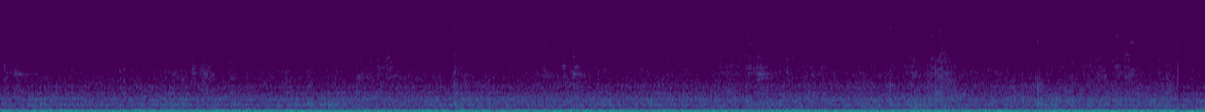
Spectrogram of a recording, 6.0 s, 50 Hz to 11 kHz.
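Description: Sonalika 750 tractor's diesel engine running steadily, driving a Shaktiman square baler that is picking up and baling paddy straw, the baler's machinery running together with the engine.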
